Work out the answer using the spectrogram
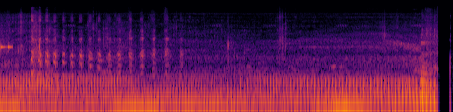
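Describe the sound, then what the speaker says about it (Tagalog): A motorcycle engine drones steadily close by for several seconds, rising slightly near the end before cutting off, with voices faintly mixed in. "Tabi, may motor."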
